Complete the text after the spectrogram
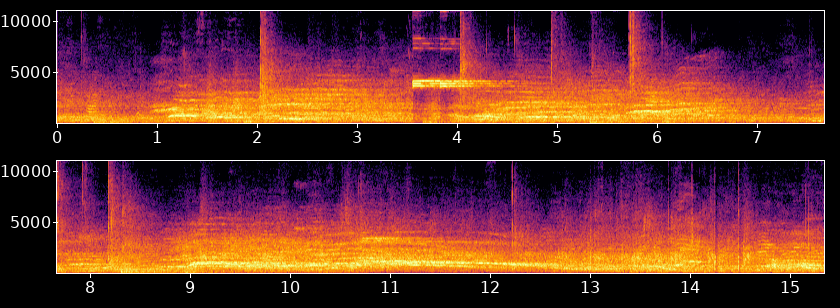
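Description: Teenage girls shout and cheer in a large echoing gym.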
